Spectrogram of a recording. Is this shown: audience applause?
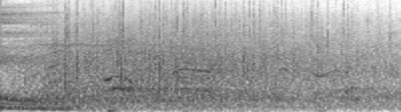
yes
